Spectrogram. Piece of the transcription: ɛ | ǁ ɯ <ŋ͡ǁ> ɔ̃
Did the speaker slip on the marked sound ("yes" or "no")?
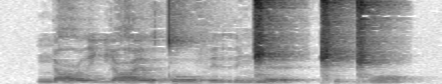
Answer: yes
